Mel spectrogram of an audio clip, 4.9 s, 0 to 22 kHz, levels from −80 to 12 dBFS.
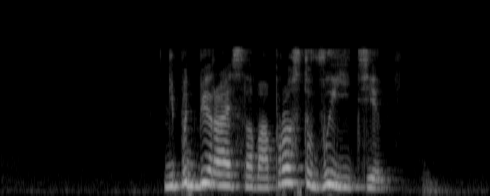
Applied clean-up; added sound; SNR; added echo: none; none; none; none.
